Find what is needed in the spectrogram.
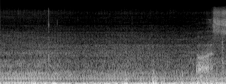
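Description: Italika V200 motorcycle running steadily under way, a continuous low engine drone with road noise.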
